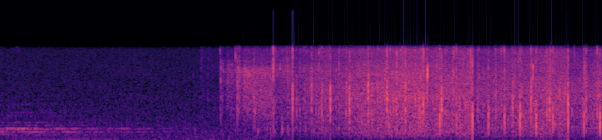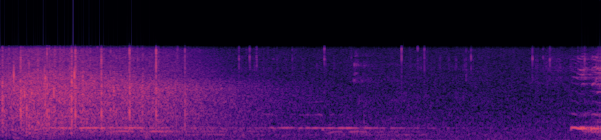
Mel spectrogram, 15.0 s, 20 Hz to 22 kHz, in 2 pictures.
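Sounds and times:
audience applause: 0:02.8 - 0:11.3.

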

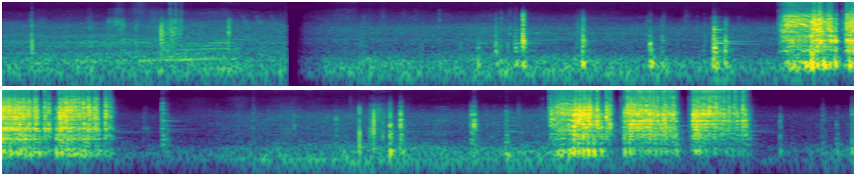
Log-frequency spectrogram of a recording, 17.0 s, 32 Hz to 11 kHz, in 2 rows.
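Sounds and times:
electric impact wrench: 0:07.8 - 0:09.6, 0:14.0 - 0:16.0.

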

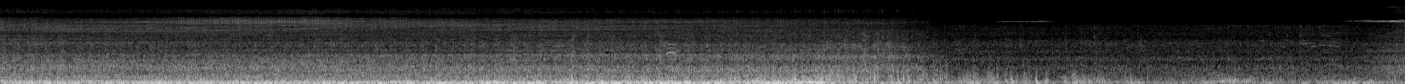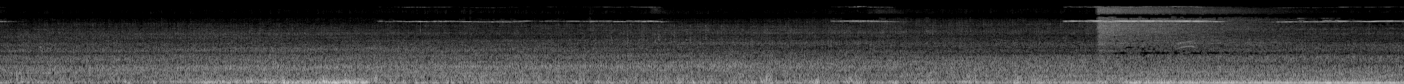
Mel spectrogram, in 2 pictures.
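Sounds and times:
truck engine idling: 0:00.0 - 0:28.0
trucks driving past: 0:00.0 - 0:28.0
truck brake hiss: 0:24.7 - 0:28.0.

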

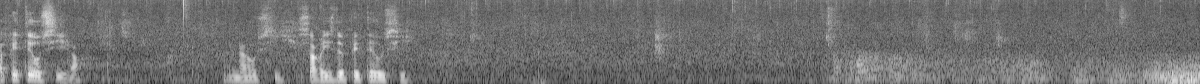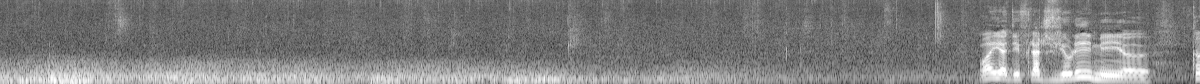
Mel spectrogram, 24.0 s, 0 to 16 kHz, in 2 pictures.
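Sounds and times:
rolling thunder rumble: 0:08.4 - 0:23.0.

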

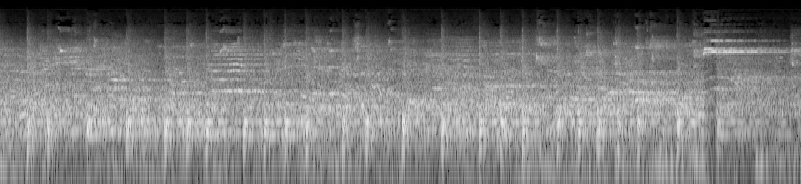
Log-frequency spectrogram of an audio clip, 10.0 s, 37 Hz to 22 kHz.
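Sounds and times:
players' voices: 0:00.0 - 0:10.0
shoes squeaking on court: 0:06.7 - 0:10.0.

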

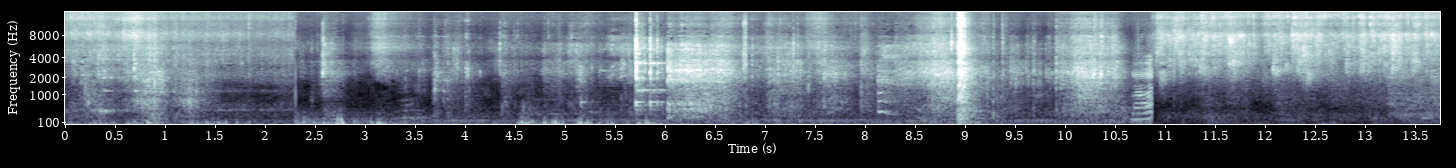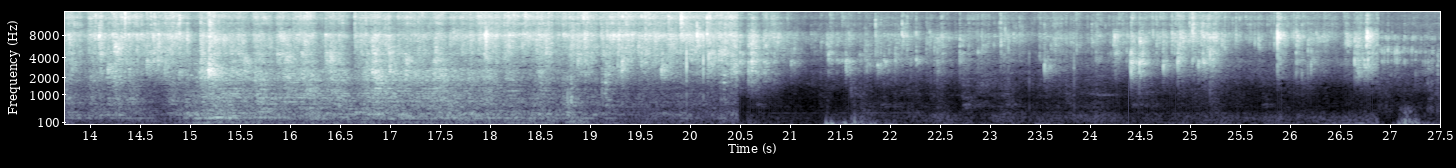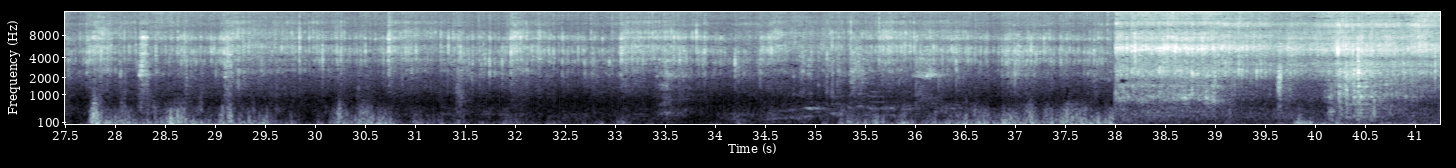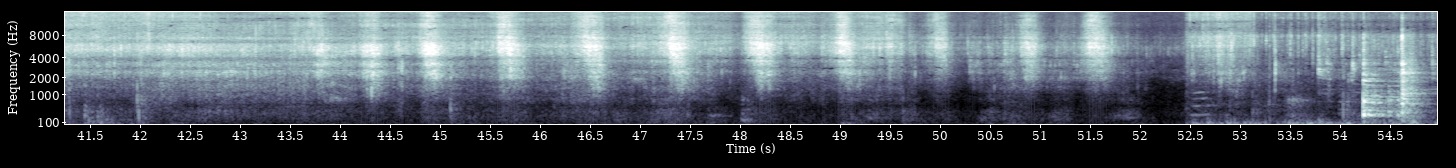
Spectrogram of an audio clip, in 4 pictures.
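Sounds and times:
broom swishing on wet tiles: 0:00.0 - 0:02.3, 0:09.9 - 0:15.6, 0:41.0 - 0:54.1
hose water spraying on metal: 0:10.9 - 0:20.9, 0:38.0 - 0:51.8
water splashing onto tiled floor: 0:10.9 - 0:54.9.

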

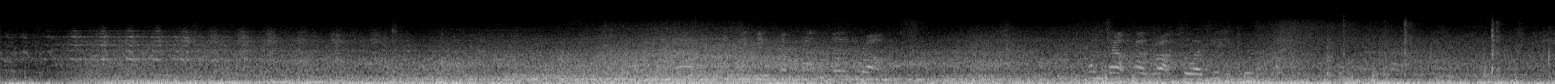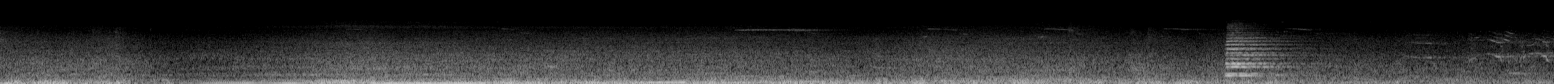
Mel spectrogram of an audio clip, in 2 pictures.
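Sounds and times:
street traffic rumble: 0:00.0 - 0:31.0
vehicle horn toot: 0:27.8 - 0:28.5.

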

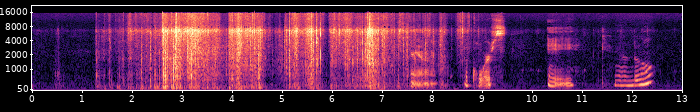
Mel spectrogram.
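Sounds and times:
shopping bag crinkling: 0:01.3 - 0:08.9.

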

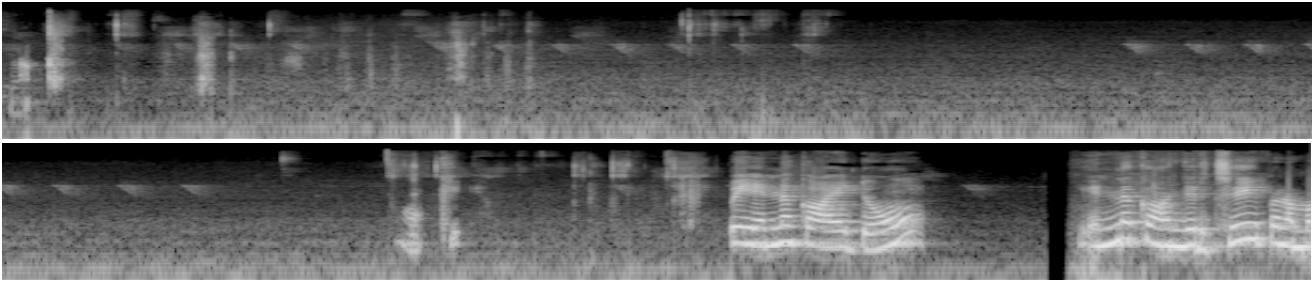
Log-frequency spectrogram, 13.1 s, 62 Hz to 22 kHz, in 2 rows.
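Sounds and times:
small bird chirping: 0:00.0 - 0:04.2, 0:05.6 - 0:10.4, 0:11.0 - 0:11.7
low steady hum: 0:00.0 - 0:13.0.

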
